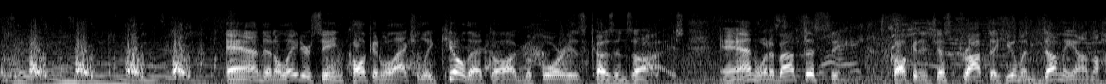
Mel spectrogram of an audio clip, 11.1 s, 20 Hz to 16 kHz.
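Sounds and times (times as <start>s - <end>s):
large dog barking viciously: 0.0s - 2.0s, 3.2s - 6.0s
film score music: 0.0s - 2.5s.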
